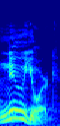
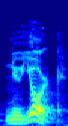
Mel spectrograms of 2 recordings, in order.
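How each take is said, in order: First: The stress falls on New. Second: The stress falls on York. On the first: The speaker calls it wrong. "It's not New York" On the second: The speaker calls it right. "we stress the York"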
